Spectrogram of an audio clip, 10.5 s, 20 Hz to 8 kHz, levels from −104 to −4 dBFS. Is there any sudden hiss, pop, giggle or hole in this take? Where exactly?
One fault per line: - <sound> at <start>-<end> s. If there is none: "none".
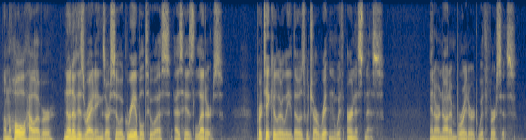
none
